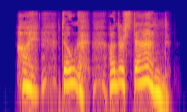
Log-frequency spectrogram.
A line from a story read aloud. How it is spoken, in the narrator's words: gasped Hester, talking to herself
